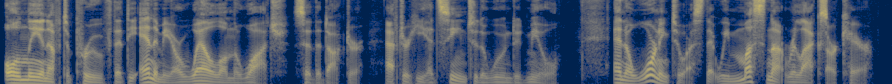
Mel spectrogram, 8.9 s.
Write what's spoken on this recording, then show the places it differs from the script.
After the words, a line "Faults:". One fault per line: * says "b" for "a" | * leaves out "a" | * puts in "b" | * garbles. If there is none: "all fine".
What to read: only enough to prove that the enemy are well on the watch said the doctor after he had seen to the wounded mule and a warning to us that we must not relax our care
only enough to prove that the enemy are well on the watch said the doctor after he had seen to the wounded mule and a warning to us that we must not relax our care
Faults:
all fine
